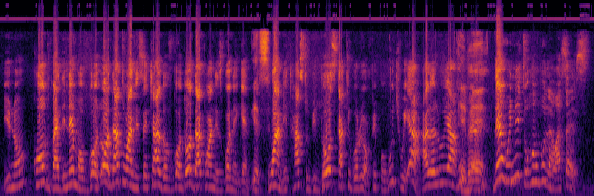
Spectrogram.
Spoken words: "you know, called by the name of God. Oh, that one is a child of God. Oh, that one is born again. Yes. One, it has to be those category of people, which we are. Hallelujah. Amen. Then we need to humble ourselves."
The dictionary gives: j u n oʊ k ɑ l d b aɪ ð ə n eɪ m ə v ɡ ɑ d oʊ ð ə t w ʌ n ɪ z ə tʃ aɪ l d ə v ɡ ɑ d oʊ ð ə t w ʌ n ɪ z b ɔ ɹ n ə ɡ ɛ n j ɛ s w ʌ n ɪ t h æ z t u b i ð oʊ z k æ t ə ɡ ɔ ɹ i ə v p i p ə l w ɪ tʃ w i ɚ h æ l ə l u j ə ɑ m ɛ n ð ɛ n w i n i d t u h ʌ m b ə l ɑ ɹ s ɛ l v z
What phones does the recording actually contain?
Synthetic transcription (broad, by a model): j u n oʊ k ɑ l d b aɪ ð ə n eɪ m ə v ɡ ɑ d oʊ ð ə t w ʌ n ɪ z ə tʃ aɪ l d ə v ɡ ɑ d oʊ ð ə t w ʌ n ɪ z b ɔ n ə ɡ ɛ n j ɛ s w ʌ n ɪ t h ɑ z t u b i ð oʊ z k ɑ t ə ɡ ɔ ɹ i ə v p i p ə l w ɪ tʃ w i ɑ h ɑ l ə l u j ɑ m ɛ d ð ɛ n w i n i d t u h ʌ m b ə l ɑ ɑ s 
